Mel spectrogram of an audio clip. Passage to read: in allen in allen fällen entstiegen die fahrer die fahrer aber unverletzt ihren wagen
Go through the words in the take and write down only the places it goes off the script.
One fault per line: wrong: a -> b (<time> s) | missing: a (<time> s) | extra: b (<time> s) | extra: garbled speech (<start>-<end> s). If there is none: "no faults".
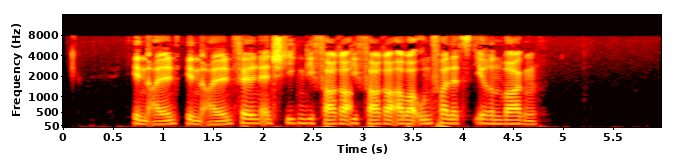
no faults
